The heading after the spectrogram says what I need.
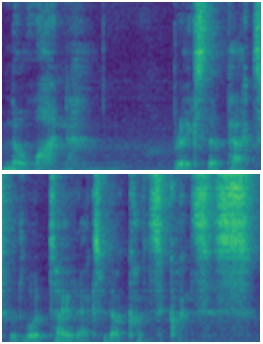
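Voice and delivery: whispered threat; menacing general. Acted. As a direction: hiss the insults softly, almost in his ear.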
